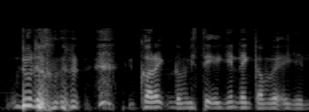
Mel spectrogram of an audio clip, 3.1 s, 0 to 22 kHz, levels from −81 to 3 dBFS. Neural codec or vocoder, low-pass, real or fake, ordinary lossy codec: none; none; real; none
